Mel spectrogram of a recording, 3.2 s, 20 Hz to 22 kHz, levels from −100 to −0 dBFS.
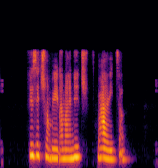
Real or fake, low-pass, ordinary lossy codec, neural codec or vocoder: fake; 7.2 kHz; none; codec, 24 kHz, 0.9 kbps, WavTokenizer, medium music audio release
